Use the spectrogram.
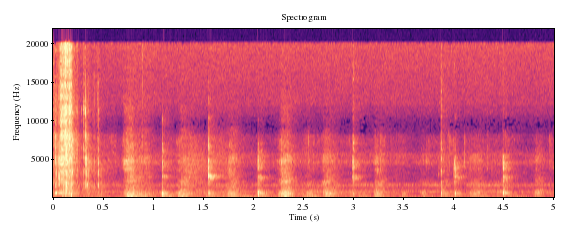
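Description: Close-up munching on a chocolate bar: steady, rhythmic crunchy chews, about two per second, quiet but crisp, with no one talking.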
